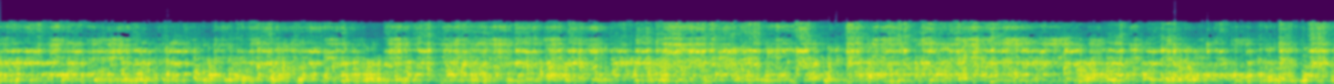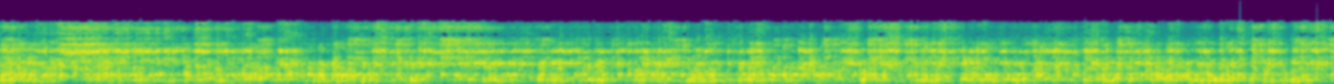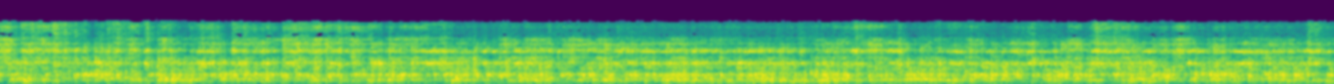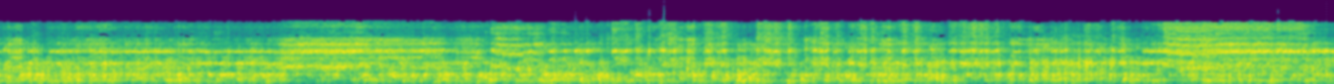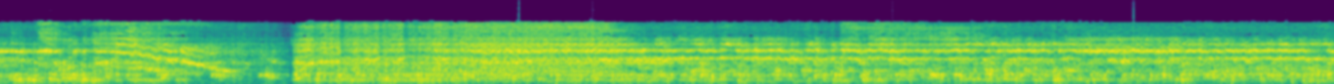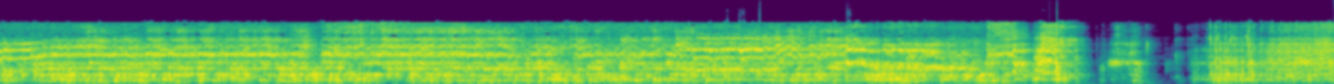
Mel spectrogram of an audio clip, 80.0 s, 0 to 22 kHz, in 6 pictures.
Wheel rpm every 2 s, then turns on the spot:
230, 230, 230, 230, 230, 230, 230, 230, 230, 230, 230, 230, 230, 230, 230, 230, 240, 230, 230, 230, 230, 230, 230, 230, 240, 230, 230, 90, 130, 160, 160, 160, 160, 180, 200, 200, 200, 220, 80, 0.
none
